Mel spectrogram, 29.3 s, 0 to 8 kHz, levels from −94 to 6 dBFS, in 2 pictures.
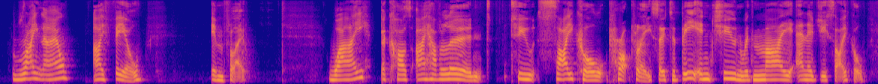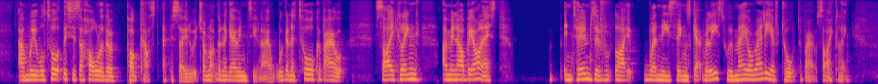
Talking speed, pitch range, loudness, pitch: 140 wpm, 155-180 Hz, -22 LUFS, 165 Hz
